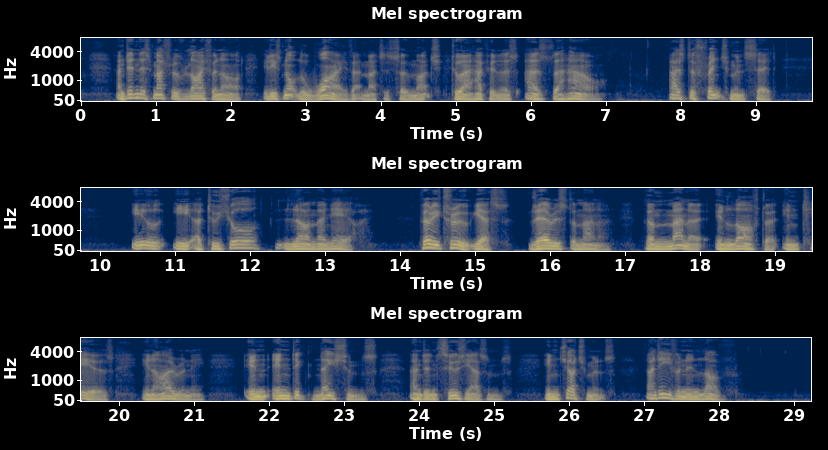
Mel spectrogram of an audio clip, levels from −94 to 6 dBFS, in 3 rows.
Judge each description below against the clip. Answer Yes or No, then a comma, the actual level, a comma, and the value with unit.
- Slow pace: Yes, slow, 115 wpm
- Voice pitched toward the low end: Yes, low, 110 Hz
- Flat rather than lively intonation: No, average, 4.4 semitones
